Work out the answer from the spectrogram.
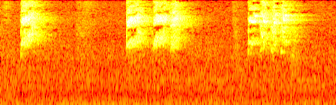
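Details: Lovebird giving three bursts of harsh, high chirping chatter, each about half a second long, separated by pauses, over a quiet background hiss.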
